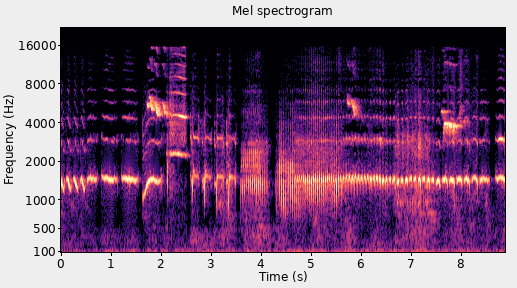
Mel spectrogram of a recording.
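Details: Malinois canary song recorded for teaching young canaries to sing: long rolling trills on a steady mid pitch, interrupted by clear whistled notes, high squeaky glides and rapid clucking tours.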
